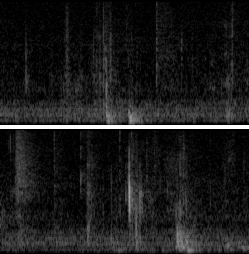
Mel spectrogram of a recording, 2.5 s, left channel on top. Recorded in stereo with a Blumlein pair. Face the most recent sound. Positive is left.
No sound to turn to.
